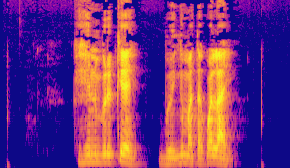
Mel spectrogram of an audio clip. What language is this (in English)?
South Giziga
